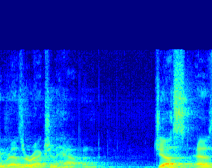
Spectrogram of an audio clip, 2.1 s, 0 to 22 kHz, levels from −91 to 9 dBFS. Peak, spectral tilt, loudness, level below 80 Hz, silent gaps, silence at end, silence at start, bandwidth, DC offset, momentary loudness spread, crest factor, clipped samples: -12 dBFS; -4.5 dB/octave; -29 LUFS; -70 dBFS; none; 0 s; 0 s; 16 kHz; under 0.1%; 18 LU; 18 dB; under 0.1%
